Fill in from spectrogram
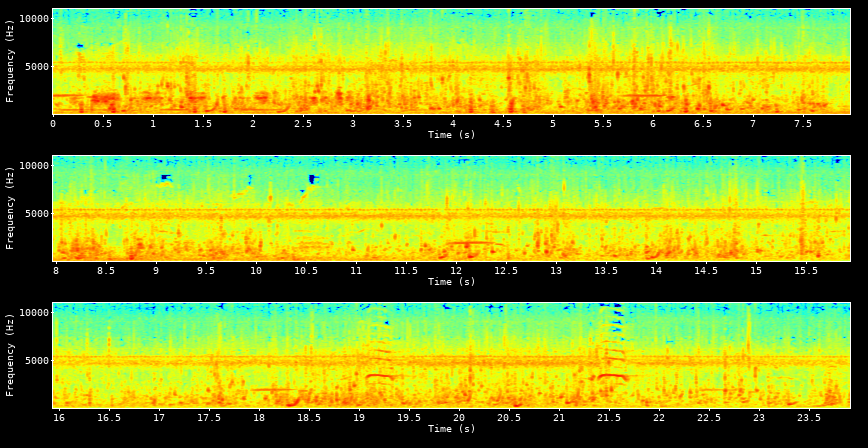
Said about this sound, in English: … followed the Hudson River from the Adirondacks down to the Atlantic. She recorded the ebbs and flows for a CD she calls ….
